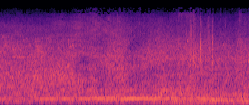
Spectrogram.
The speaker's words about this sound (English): I'm getting in the car.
